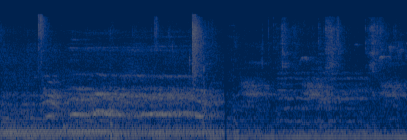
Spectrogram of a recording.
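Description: A rooster crowing once, one long call that stops abruptly a little over two seconds in, followed by faint scattered clicks.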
